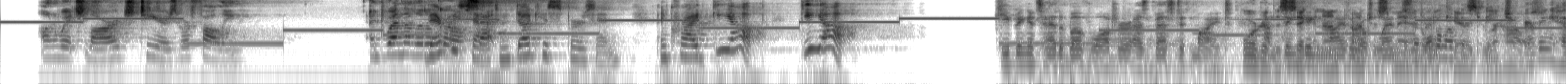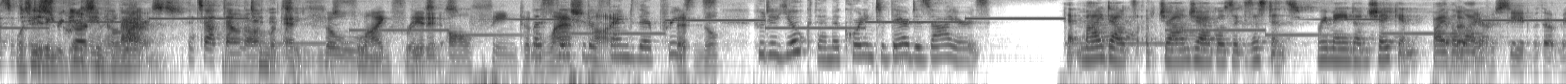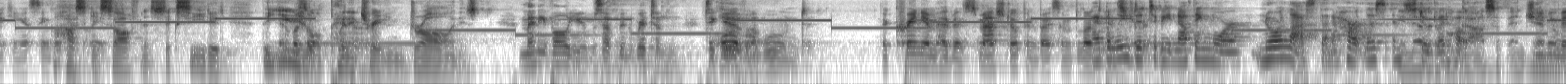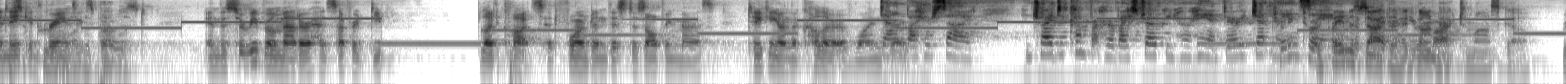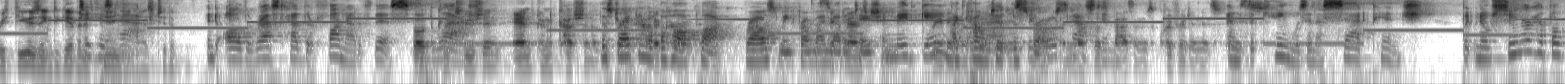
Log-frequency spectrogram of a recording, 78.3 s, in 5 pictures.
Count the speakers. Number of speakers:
ten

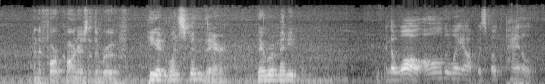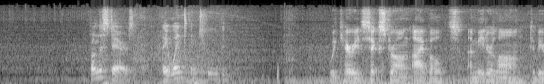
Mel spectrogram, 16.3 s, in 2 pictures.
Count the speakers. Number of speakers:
three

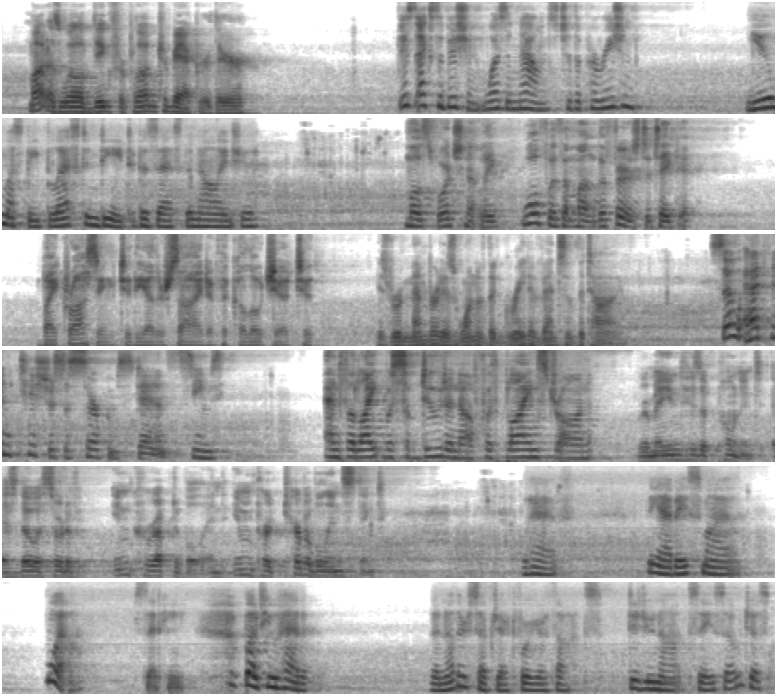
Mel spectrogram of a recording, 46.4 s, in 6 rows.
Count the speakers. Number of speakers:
nine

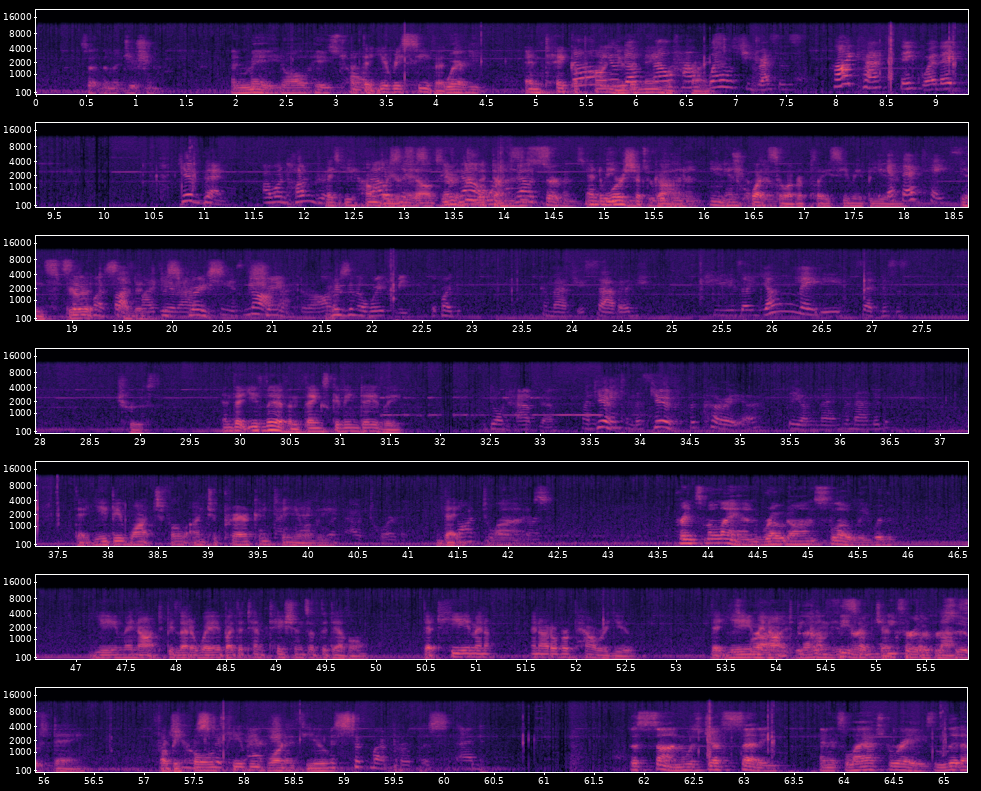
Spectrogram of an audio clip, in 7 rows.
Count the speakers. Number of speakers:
four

